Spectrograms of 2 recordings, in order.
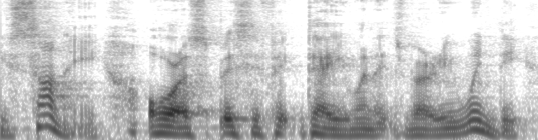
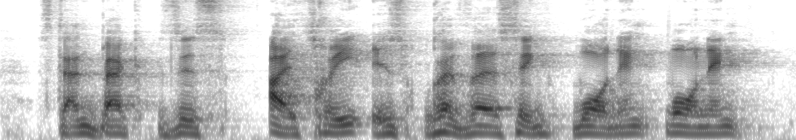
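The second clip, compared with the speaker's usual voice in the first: very bad, over-the-top, fake German accent; 4 dB louder than usual. Imitating a car's reversing warning, in a bad german accent. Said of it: "That's a very bad German accent".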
